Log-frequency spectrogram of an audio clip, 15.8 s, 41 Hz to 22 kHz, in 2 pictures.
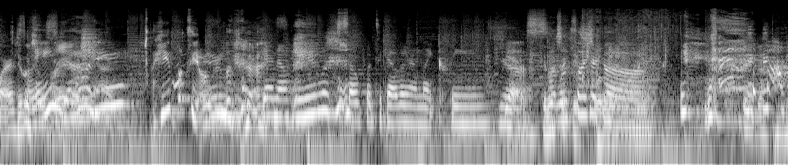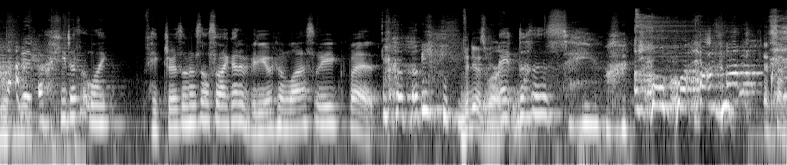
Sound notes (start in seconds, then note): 6.8 everyone laughs; 11.7 chuckles; 14.1 laughs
